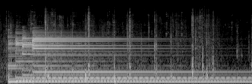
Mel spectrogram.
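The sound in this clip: Hoofbeats of a horse ridden off at a gallop, with many quick, evenly spaced thuds over a steady droning tone throughout.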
